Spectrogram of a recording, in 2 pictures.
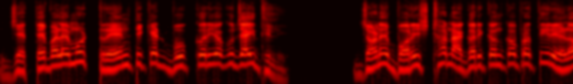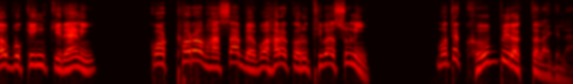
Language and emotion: Odia, disgusted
